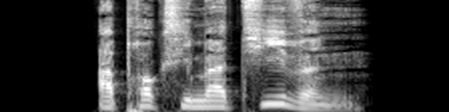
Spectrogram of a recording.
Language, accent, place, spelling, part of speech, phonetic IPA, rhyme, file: German, Germany, Berlin, approximativen, adjective, [apʁɔksimaˈtiːvn̩], -iːvn̩, De-approximativen.ogg
- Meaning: inflection of approximativ: 1. strong genitive masculine/neuter singular 2. weak/mixed genitive/dative all-gender singular 3. strong/weak/mixed accusative masculine singular 4. strong dative plural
